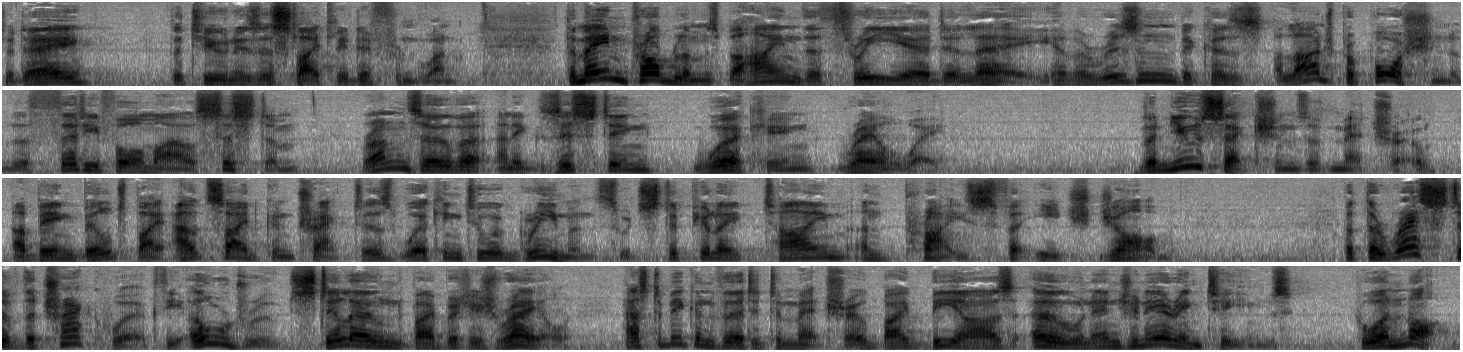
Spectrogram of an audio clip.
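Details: Adult male presenter; normal speech.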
